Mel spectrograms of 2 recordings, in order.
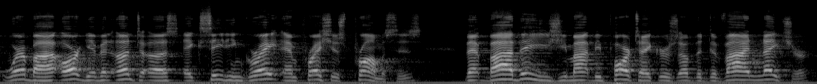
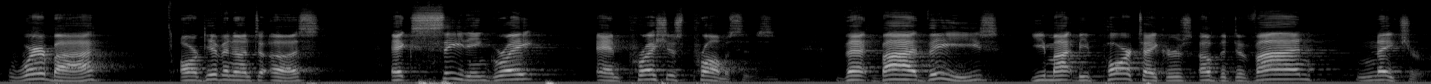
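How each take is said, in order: First: It is read at a normal, quicker pace. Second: It is read a little more slowly.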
